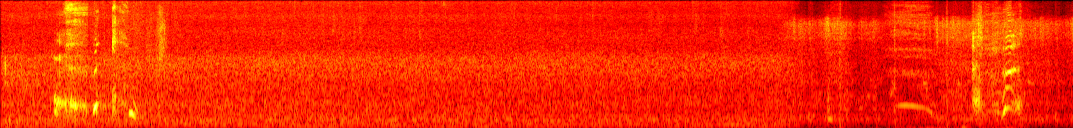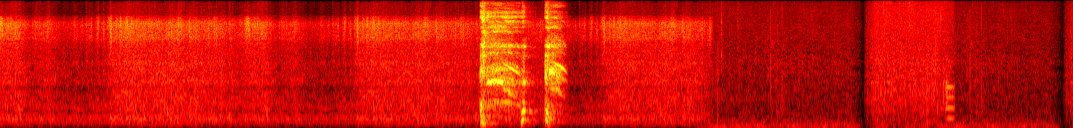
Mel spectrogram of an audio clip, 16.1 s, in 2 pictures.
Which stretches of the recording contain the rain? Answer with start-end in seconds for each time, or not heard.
0.0-16.0.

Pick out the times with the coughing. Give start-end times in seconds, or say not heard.
0.0-1.2, 6.2-7.7, 11.6-12.3.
